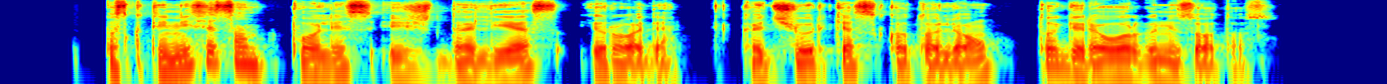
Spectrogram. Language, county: Lithuanian, Vilnius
